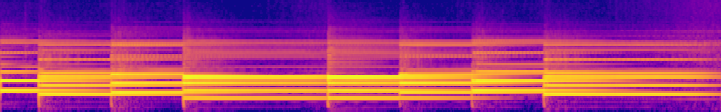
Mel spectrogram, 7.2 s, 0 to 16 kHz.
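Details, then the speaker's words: Music & Sound Model 228 master station (1978, about 45 years old), intercom door chime after rebuilding the power supply and audio board, cleaning the switches and working on the chime module: clear bell-like notes with a designed-in vibrato warble, chime working normally. "And I believe that is what it's supposed to sound like. Music and sound chime modules, even the very last ones that they made just a year ago, have this sort of vibrato resonance kind of thing designed into them to make it sound more musical, I guess."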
